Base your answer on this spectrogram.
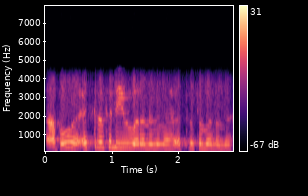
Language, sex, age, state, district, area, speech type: Malayalam, female, 45-60, Kerala, Kasaragod, urban, conversation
